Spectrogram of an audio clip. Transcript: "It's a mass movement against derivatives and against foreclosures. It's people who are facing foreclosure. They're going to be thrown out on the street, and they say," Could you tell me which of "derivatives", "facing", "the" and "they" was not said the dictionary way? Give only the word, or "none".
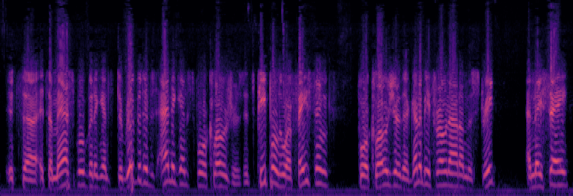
none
